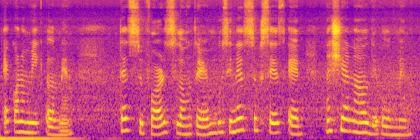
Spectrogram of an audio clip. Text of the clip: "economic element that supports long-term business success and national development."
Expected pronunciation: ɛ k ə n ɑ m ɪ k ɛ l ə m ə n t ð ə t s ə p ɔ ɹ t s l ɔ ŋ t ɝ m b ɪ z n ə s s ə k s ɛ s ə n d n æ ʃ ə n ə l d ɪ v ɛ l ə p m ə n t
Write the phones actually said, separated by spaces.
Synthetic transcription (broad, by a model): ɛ k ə n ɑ m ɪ k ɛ l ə m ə n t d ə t s ə p ɔ ɹ t s l ɔ ŋ t ɝ m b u s n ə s s ə k s ɛ s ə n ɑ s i ə n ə l d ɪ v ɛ l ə p m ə n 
